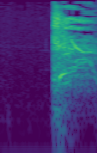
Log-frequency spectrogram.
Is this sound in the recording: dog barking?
no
